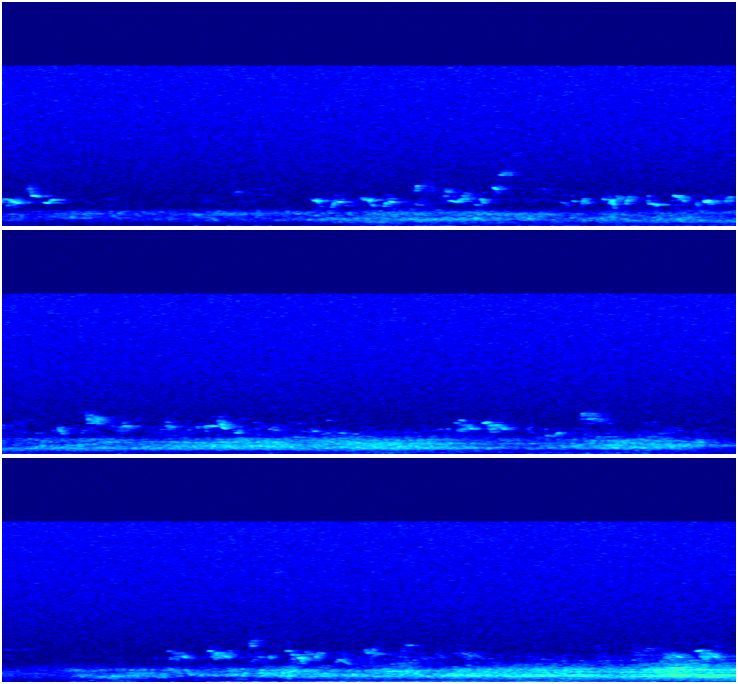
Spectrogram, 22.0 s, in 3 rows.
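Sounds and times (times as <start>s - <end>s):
faint bird chirping: 0.0s - 20.1s.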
